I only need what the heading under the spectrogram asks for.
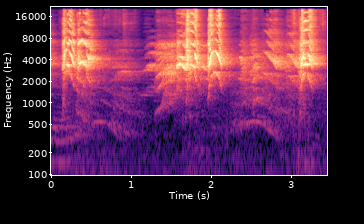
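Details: Breeding pair of yellow ringneck parakeets giving raspy, strident squawks, with three or four bursts spread across a few seconds. Softer, descending chatter runs between the loud notes.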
